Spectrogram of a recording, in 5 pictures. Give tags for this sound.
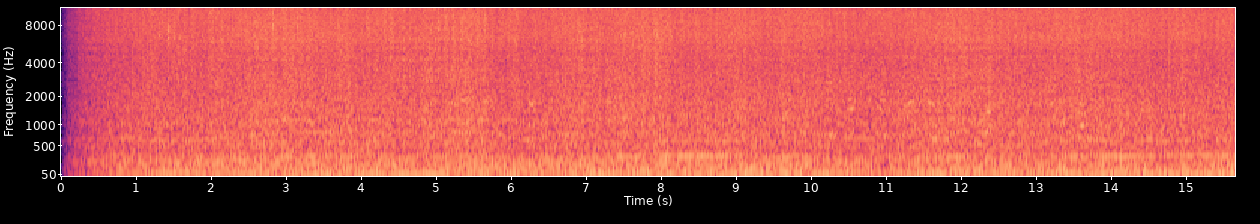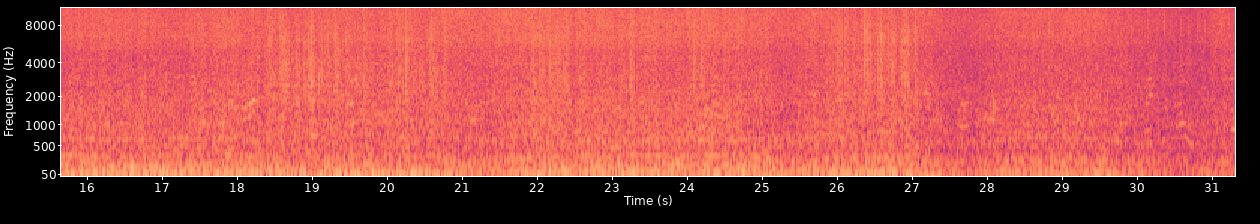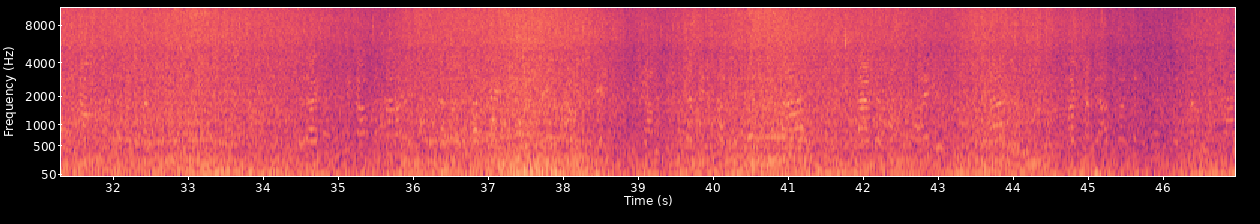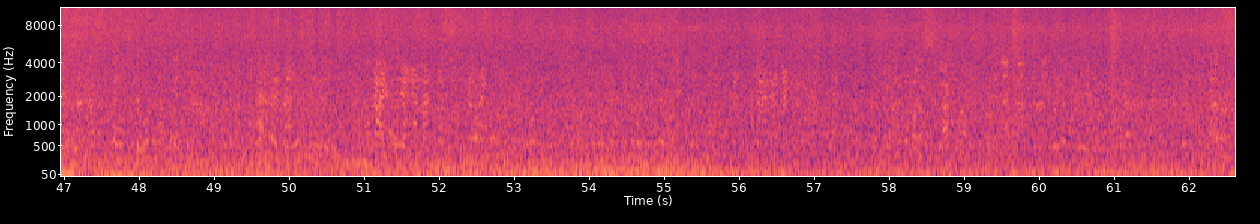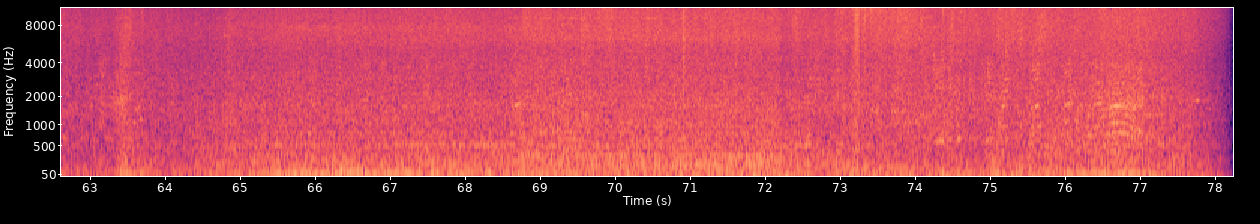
boat; ferry; motor; river; ship; water

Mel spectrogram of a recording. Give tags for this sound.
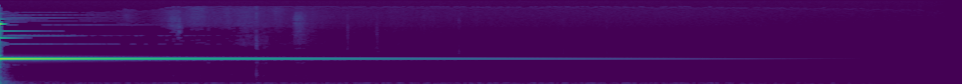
samples; celeste

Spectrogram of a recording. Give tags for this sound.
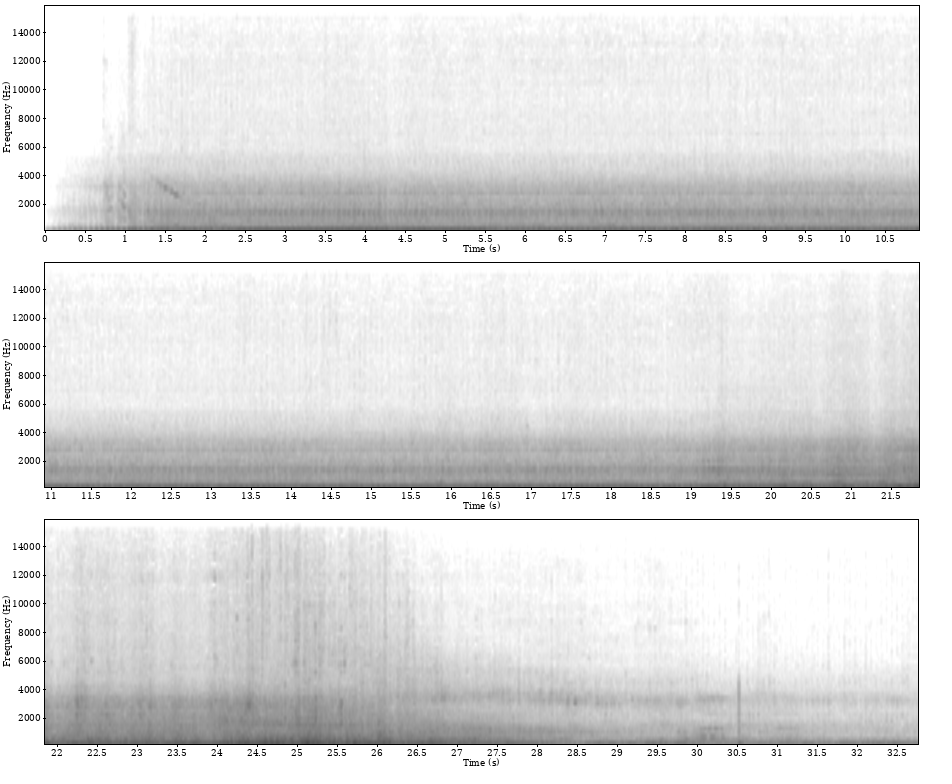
pull; idle; slow; away; snowmobile

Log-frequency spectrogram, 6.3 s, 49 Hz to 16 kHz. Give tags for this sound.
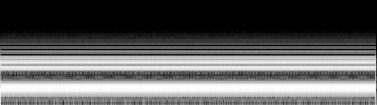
digital; electronic; loop; raw; sample; synth; synthesis; tone; tx81z; wave; yamaha

